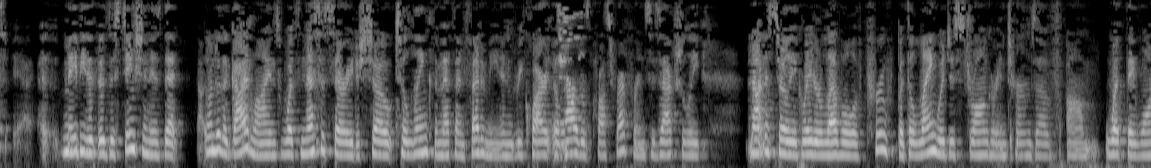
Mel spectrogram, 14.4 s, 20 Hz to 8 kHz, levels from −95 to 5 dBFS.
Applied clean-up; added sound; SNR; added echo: neural mask model Resemble Enhance denoiser.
